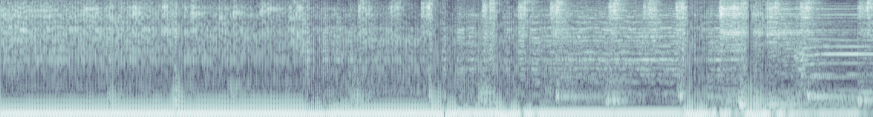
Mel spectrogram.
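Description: Live band music, very loud, dominated by a long held low bass note with a sustained chord above it; the held chord breaks off shortly before the end as the band's rhythm returns.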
